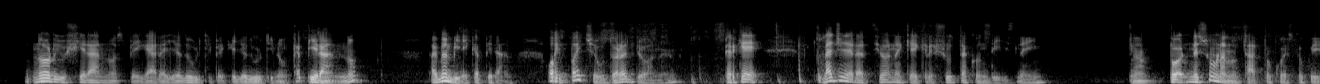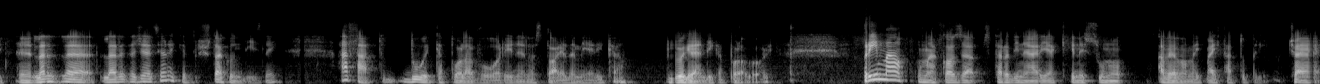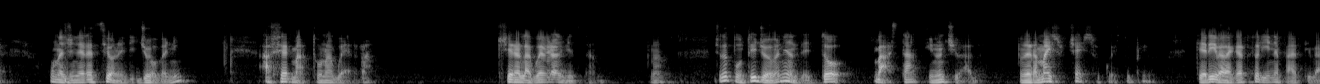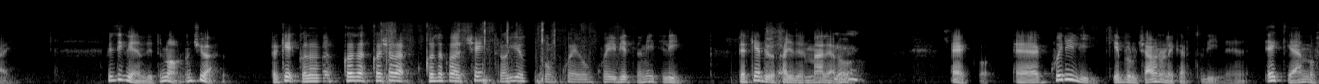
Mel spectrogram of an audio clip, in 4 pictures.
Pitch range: 80-115 Hz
